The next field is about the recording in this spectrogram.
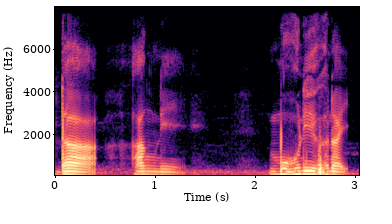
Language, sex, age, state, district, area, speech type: Bodo, male, 45-60, Assam, Kokrajhar, rural, spontaneous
